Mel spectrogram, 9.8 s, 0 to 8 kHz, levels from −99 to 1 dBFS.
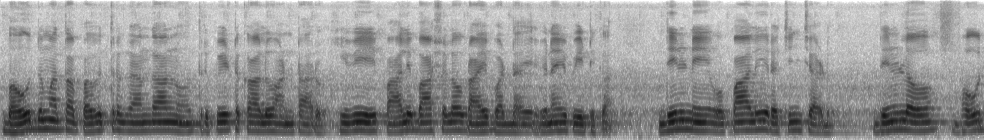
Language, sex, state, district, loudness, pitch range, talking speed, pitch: Telugu, male, Andhra Pradesh, Srikakulam, -17 LUFS, 125-140 Hz, 105 wpm, 135 Hz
